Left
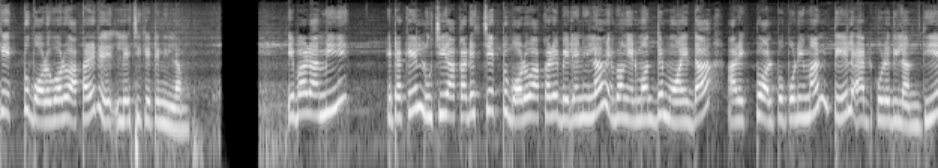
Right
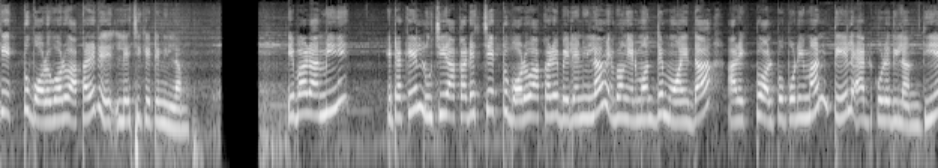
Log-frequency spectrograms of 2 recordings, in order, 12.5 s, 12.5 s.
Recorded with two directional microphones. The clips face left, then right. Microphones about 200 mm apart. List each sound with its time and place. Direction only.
0.0 s a woman's voice: 55° left (ahead or behind)
3.8 s a woman's voice: 45° left (ahead or behind)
